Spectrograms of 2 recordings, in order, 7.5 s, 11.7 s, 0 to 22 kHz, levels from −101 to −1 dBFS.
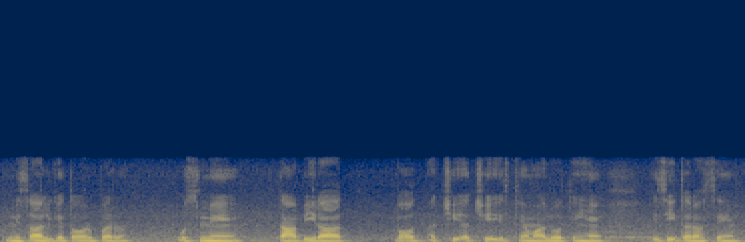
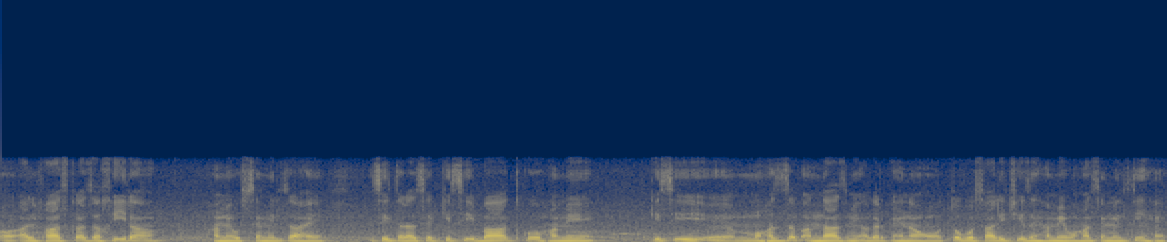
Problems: constant background noise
